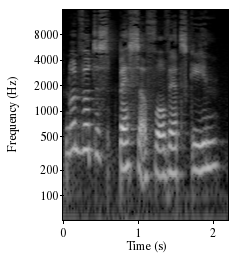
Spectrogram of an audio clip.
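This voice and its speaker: A man's voice: high voice, sing-song, moderate pace, darkish tone. A man voicing a polite but bold young girl in a storybook reading, in a prim, earnest tone. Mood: musing.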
